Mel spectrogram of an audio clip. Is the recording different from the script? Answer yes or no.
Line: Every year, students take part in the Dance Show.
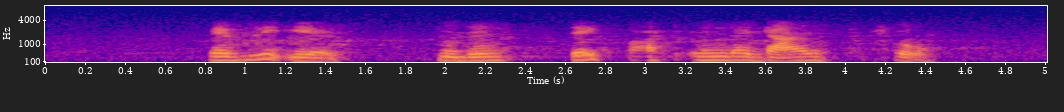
no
